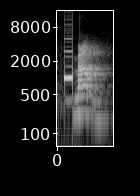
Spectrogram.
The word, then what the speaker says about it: mountain: Mountain. Mountain. Internet. Internet. Muito interessante essas palavras. Se você reparar, o T está sumindo completamente. Então você falou mountain, montanha, né? Parece que fica preso na garganta aqui.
